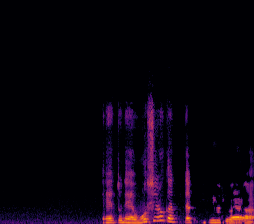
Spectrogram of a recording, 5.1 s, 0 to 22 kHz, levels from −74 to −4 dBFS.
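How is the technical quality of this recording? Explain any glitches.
The recording is clean until near the end, where two echo-canceller glitches overlap. From 3.79 to 4.94 s there's speech suppressed in double talk: the talker dips, at worst by roughly 25 dB, for about a second, likely because the canceller ducked everything while both sides spoke. Around 3.8 to 3.93 s, the other side's voice leaks through as a faint scrap roughly 25 dB below the talker, likely loudspeaker echo the canceller didn't fully remove.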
